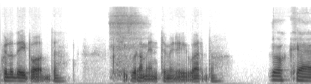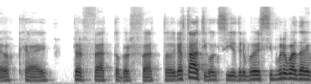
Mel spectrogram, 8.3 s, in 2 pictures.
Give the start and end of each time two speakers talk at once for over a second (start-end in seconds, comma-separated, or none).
none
